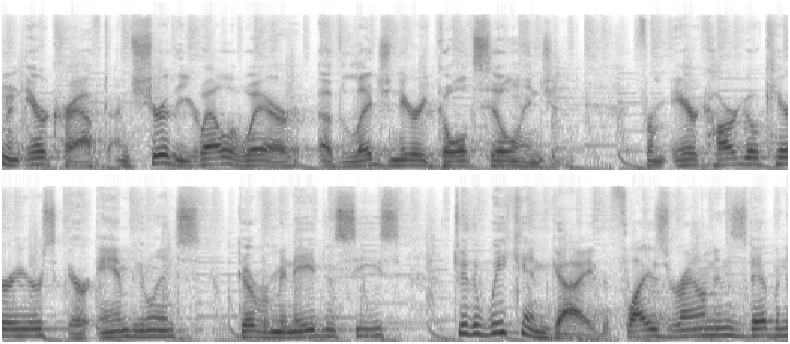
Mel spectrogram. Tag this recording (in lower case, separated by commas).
speech, music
